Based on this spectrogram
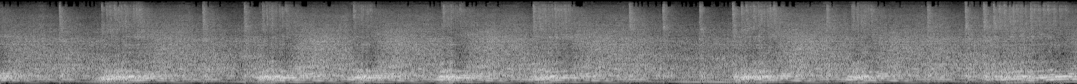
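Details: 2001 Honda CR250 two-stroke, freshly started on the choke after not running; repeated blips climb lazily with a burbly, uneven note, smoking a lot; sluggish throttle, owner suspects rich mixture or burning too much oil, unconfirmed.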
